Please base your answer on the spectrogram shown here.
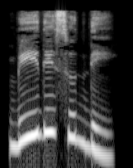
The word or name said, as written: ಭೂತಸಿದ್ಧಿ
